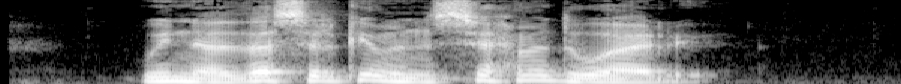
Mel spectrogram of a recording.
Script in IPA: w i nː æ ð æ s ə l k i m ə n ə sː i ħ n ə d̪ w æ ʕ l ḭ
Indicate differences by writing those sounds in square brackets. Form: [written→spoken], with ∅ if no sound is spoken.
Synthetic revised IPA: w i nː æ ð æ s ə l k i m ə n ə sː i ħ [n→m] ə d̪ w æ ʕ l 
